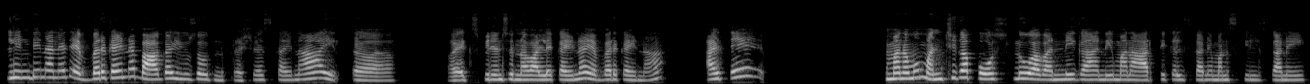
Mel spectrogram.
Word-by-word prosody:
LinkedIn 320 Hz, +1 st, -2 dB
అనేది 320 Hz, +1 st, -5 dB
ఎవరికైనా 300 Hz, +9 st, +3 dB
బాగా 235 Hz, +4 st, +5 dB
యూజవుతుంది. 230 Hz, -4 st, -4 dB
ఫ్రెషర్స్‌కి 215 Hz, +3 st, -10 dB
అయినా, 220 Hz, +4 st, -4 dB, 0.5 s
ఆహ్, 185 Hz, -1 st, -4 dB, 0.6 s
ఆ -, -, -4 dB
ఎక్స్‌పీరియన్స్ 225 Hz, +3 st, -4 dB
ఉన్న 215 Hz, -, 0 dB
వాళ్ళకైనా, 215 Hz, +3 st, +1 dB
ఎవరికైనా. 210 Hz, -3 st, -3 dB, 0.6 s
అయితే 275 Hz, +4 st, +1 dB, 1.6 s
మనము 270 Hz, +2 st, +6 dB
మంచిగా 255 Hz, +6 st, +3 dB
పోస్ట్లు 255 Hz, +1 st, +1 dB
అవన్నీ 225 Hz, +1 st, +1 dB
గానీ, 220 Hz, 0 st, -1 dB
మన 215 Hz, -, -2 dB
ఆర్టికల్స్ 215 Hz, 0 st, -6 dB
కానీ, 210 Hz, +1 st, -4 dB
మన 210 Hz, -, -3 dB
స్కిల్స్ 210 Hz, -2 st, -12 dB
కానీ 205 Hz, 0 st, -3 dB
225 Hz, 115 wpm, -23 LUFS, 210-260 Hz, 1.6 s, మనము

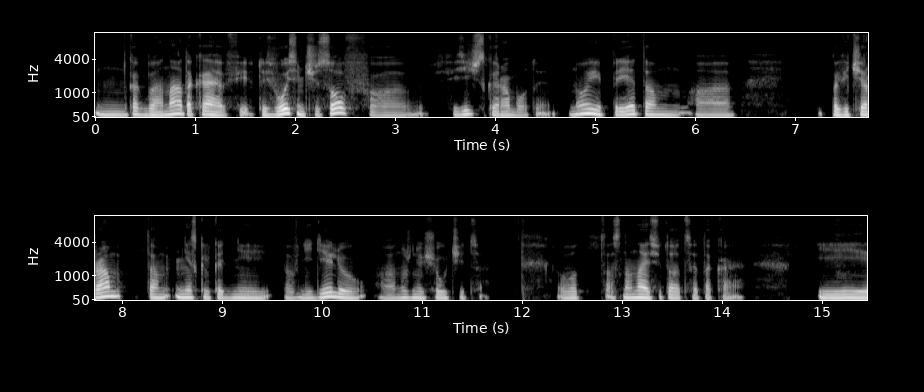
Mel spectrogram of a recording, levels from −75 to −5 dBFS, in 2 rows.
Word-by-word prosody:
м, 130 Hz, -6 st, 0 dB
как 130 Hz, -1 st, -1 dB
бы 125 Hz, 0 st, +3 dB
она 150 Hz, +8 st, +4 dB
такая, 135 Hz, -3 st, +3 dB
ф 115 Hz, -, -14 dB
то 140 Hz, -2 st, -4 dB
есть 130 Hz, -, -1 dB
8 175 Hz, +2 st, +6 dB
часов, 180 Hz, +10 st, +1 dB
а, 115 Hz, -1 st, -7 dB, 0.4 s
физической 145 Hz, +1 st, -1 dB
работы, 125 Hz, +7 st, -5 dB, 0.2 s
но 160 Hz, +6 st, +3 dB
и 170 Hz, -4 st, +6 dB
при 135 Hz, -1 st, -1 dB
этом, 140 Hz, +3 st, 0 dB
а, 120 Hz, -1 st, -5 dB, 1.0 s
по -, -, +2 dB
вечерам 150 Hz, +10 st, +4 dB, 0.2 s
там 135 Hz, -1 st, 0 dB
несколько 140 Hz, -3 st, 0 dB
дней 125 Hz, +4 st, -2 dB
в 125 Hz, +1 st, -6 dB
неделю, 140 Hz, +3 st, +2 dB
а, 120 Hz, -5 st, -7 dB
нужно 130 Hz, +1 st, -1 dB
еще 130 Hz, +1 st, -2 dB
учиться. 125 Hz, 0 st, -7 dB, 0.7 s
Вот 125 Hz, 0 st, -3 dB, 0.2 s
основная 135 Hz, +1 st, +3 dB
ситуация 125 Hz, -2 st, -3 dB
такая. 125 Hz, +4 st, -9 dB, 0.7 s
И, 125 Hz, 0 st, +3 dB
130 Hz, 130 wpm, -22 LUFS, 125-145 Hz, 1.0 s, 8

